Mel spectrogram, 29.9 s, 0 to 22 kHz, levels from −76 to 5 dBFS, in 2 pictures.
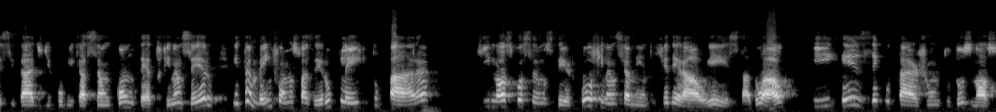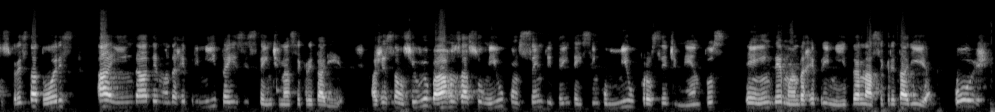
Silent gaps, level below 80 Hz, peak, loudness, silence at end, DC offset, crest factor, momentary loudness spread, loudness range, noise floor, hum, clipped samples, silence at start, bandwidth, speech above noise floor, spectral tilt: none; -64 dBFS; 0 dBFS; -18 LUFS; 0.1 s; under 0.1%; 18 dB; 15 LU; 5 LU; -81 dBFS; none; under 0.1%; 0 s; 9.6 kHz; 63 dB; -1.5 dB/octave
